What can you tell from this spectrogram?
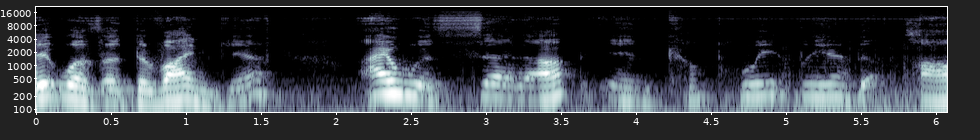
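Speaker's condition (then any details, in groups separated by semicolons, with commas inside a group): Cerebral palsy; from birth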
